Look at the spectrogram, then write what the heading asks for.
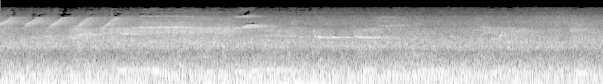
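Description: Garden birds calling: a quick run of about five downward-sweeping chirps in the first second, then scattered whistled notes. A steady low rumble runs underneath.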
